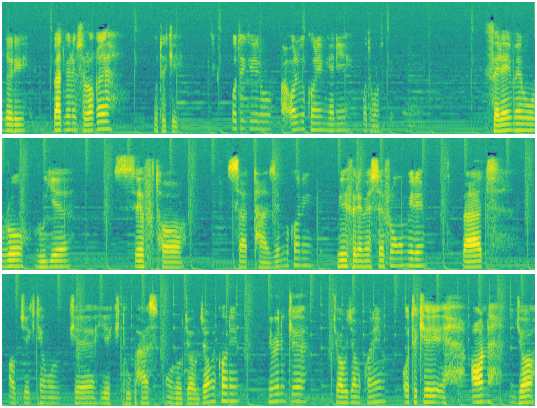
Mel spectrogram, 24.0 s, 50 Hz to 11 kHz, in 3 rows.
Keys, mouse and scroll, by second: 11.1 KP_0, 15.3 g, 21.0 g.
